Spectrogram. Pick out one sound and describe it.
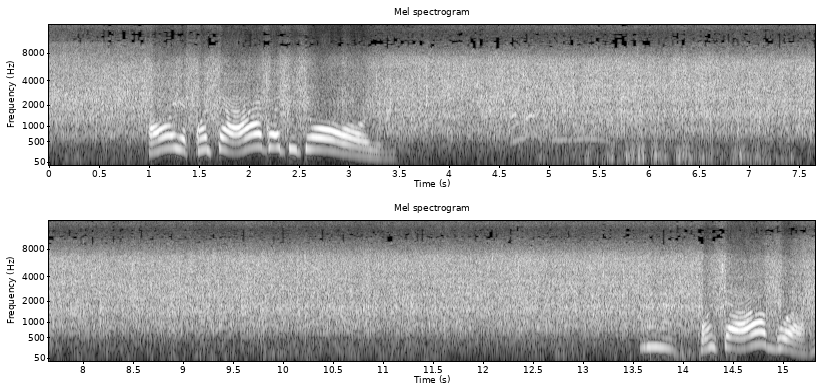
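A toddler squeals and babbles in a high voice close by.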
